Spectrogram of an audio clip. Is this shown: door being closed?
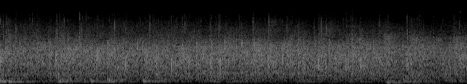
no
